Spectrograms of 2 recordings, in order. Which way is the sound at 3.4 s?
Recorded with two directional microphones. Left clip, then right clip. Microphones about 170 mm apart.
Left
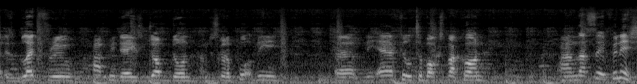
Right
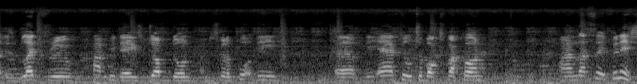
Centre (ahead or behind).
